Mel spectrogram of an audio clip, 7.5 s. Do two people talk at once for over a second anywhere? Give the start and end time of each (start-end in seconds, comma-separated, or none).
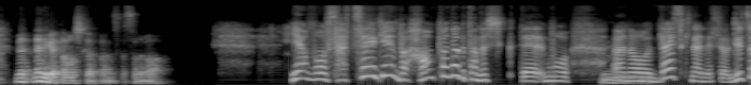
none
